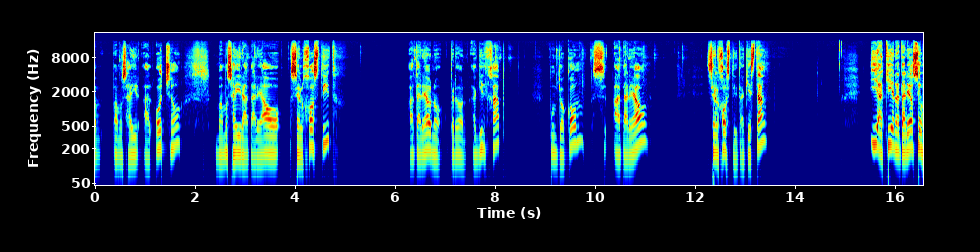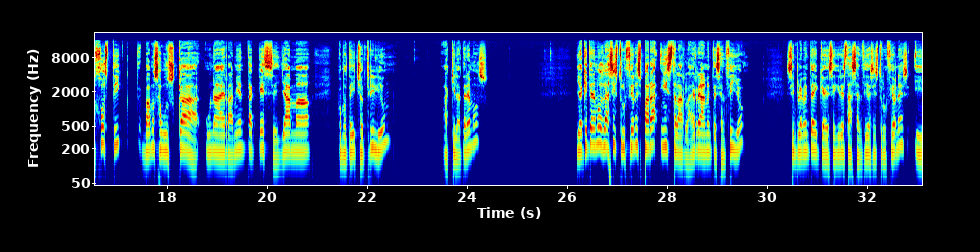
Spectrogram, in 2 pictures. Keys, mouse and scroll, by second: 0.7 super+8, 2.5-5.2 typing, 5.2 Right, 7.2 Right, 7.3 BackSpace, 7.6 Left, 9.6 BackSpace, 10.7-13.6 typing, 18.6 typing, 21.6-22.8 typing, 25.4 click, 28.7-29.5 scroll down 1.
